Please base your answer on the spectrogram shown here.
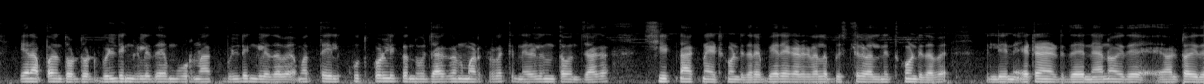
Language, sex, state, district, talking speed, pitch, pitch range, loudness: Kannada, male, Karnataka, Raichur, 165 wpm, 125 Hz, 120-130 Hz, -18 LUFS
